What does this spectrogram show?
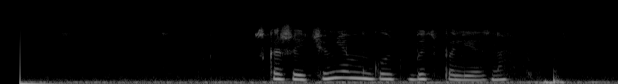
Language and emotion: Russian, sad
